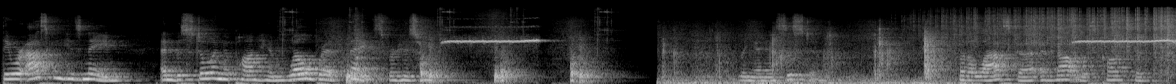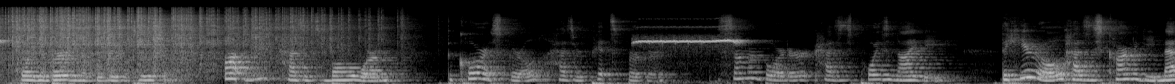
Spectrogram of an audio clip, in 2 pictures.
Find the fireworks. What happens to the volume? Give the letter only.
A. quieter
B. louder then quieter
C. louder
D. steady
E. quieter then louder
B.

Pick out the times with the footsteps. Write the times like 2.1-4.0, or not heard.
2.8-9.8.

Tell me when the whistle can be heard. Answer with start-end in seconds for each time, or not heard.
4.4-5.5, 10.7-11.9, 18.1-19.3.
